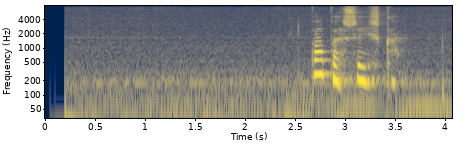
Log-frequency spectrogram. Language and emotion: Russian, neutral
